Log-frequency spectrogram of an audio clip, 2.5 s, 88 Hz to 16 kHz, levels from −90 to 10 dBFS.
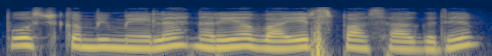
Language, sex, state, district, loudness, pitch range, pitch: Tamil, female, Tamil Nadu, Nilgiris, -16 LUFS, 190-225 Hz, 205 Hz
